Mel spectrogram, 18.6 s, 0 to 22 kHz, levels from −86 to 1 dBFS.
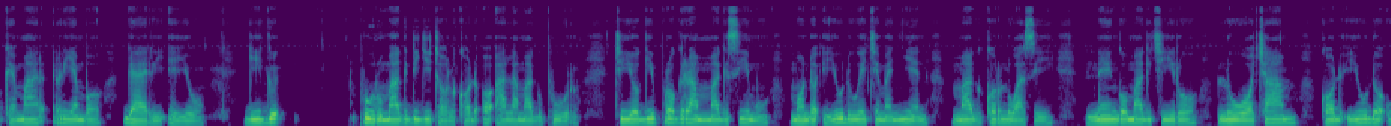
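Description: Speech, with nothing technically wrong to point to.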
